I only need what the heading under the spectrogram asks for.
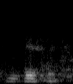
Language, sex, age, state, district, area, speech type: Urdu, male, 18-30, Uttar Pradesh, Gautam Buddha Nagar, urban, conversation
